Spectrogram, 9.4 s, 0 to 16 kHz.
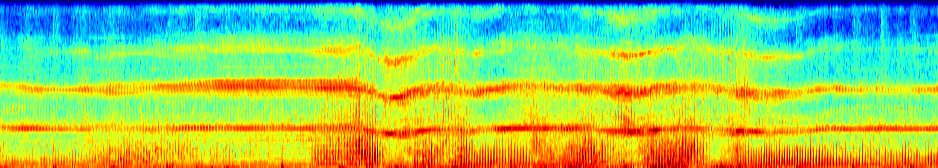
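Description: Large radio-controlled 3D helicopter flying aerobatics: a high steady whine over rotor noise that swells and fades in sweeps as it swoops, the whine dipping slightly in pitch twice as it passes.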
